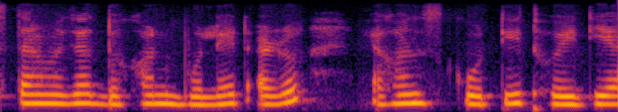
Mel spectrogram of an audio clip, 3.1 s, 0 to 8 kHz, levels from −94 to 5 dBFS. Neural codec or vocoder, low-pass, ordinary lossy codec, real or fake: none; 7.2 kHz; none; real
